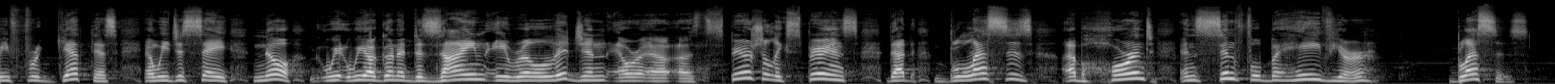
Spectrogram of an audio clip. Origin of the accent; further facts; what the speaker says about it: Canada; We have no idea when we say the name Jesus Christ as a curse who we are cursing as a Canadian culture.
